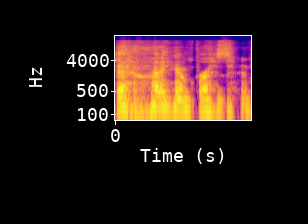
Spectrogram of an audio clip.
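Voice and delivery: speaking through laughter. Talking about being grateful while a cat distracts: laughing while talking. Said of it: "I'm laughing at the cat".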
